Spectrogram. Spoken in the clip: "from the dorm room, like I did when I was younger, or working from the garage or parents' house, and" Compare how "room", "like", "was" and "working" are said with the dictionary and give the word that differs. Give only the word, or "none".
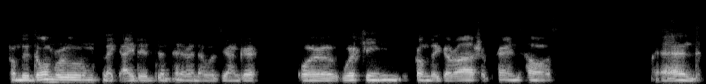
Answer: none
